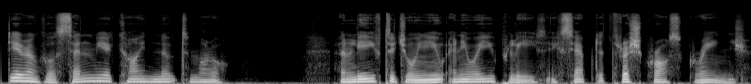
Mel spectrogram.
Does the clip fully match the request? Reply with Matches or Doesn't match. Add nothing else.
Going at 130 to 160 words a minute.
Doesn't match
